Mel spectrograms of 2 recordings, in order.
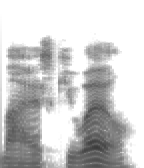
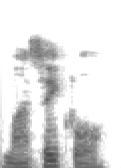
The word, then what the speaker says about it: MySQL: as you can tell I've been calling it MySQL that is the correct pronunciation however it is also commonly called my sequel if you hear it called that don't be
